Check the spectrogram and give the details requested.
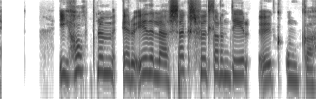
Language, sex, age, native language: Icelandic, female, 20-29, Icelandic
